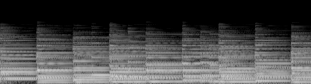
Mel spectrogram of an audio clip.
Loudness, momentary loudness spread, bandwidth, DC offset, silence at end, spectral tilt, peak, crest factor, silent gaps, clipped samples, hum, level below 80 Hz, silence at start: -16 LUFS; 2 LU; 7.2 kHz; under 0.1%; 0 s; -8.5 dB/octave; -4 dBFS; 12 dB; none; under 0.1%; none; -44 dBFS; 0 s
